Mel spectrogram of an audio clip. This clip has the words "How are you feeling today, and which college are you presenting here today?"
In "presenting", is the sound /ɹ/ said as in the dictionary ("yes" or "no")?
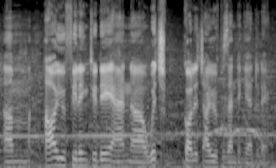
yes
